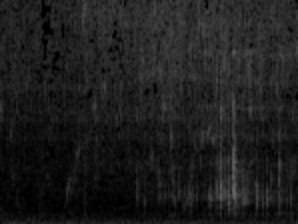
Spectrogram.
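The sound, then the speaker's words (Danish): Water being poured in a bar, faint and soft: a gentle trickling stream over a low, steady background hum, briefly growing brighter and splashier toward the end. “Jeg tager lige noget vand eller noget.”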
